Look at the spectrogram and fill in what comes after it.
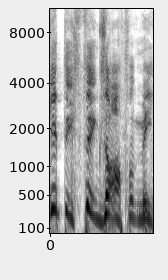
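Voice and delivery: put-on furious, very high, raspy, shrill yell. Retelling a competitor who can't take his goggles off: imitating a furious yell. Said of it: "He's so furious".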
